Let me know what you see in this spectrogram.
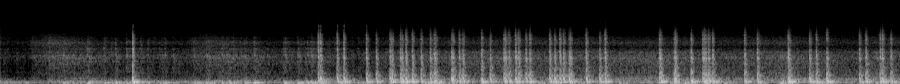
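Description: Aerial fireworks going off: a single shell bang about a second in, then from about three seconds in a rapid barrage of launches and bursts, several sharp cracks a second over a low rumble of booms.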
